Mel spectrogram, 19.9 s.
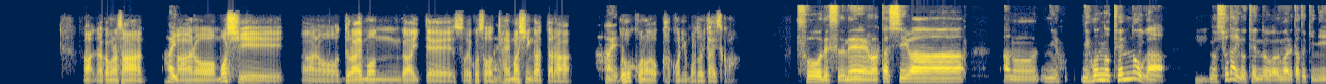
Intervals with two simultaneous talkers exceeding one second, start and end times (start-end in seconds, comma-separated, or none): none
